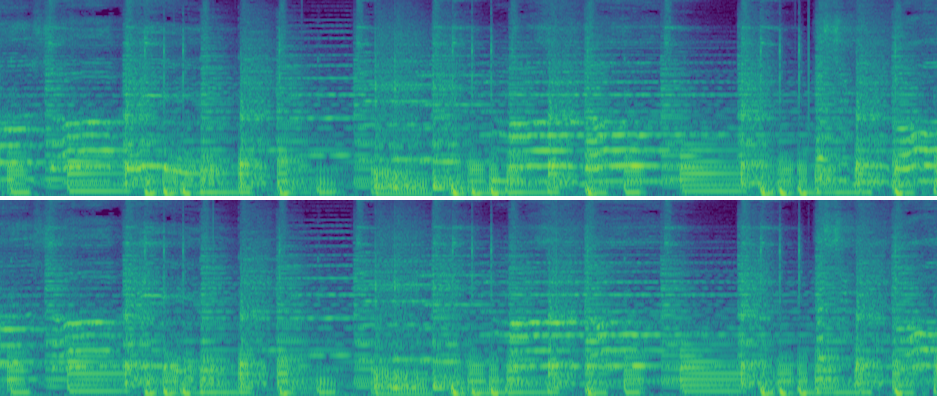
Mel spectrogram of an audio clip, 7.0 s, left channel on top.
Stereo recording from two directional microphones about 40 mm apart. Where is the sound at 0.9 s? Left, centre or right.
Left.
